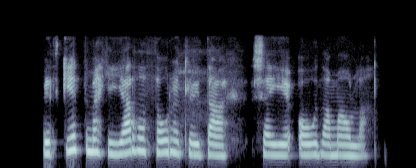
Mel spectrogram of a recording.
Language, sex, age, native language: Icelandic, female, 18-19, Icelandic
